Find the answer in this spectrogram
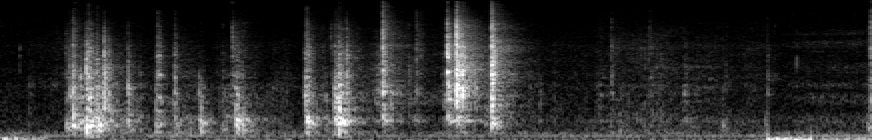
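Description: Faint clicks and light rattles of a plastic refrigerator dispenser housing being pulled free and handled, a handful of short taps in the first two and a half seconds.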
